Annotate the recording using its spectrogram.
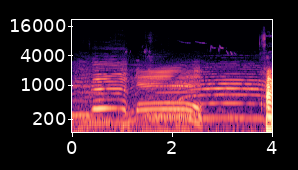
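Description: Dairy cows mooing: several long, overlapping moos, some falling in pitch at their ends.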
